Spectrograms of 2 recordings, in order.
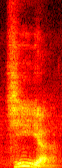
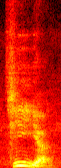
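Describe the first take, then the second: First: The t sounds like a ch sound. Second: The same.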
